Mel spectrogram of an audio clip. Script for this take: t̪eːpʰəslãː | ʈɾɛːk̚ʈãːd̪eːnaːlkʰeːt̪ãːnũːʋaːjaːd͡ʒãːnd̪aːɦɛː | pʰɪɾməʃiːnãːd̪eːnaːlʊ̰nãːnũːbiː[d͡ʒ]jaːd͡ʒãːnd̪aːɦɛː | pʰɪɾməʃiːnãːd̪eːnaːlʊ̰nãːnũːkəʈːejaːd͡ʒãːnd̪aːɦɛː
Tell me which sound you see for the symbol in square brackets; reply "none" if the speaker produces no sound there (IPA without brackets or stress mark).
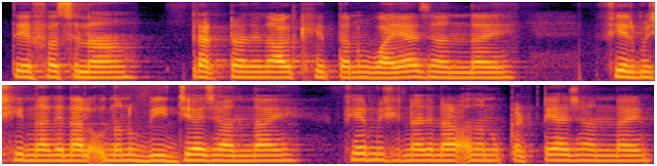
d͡ʒ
